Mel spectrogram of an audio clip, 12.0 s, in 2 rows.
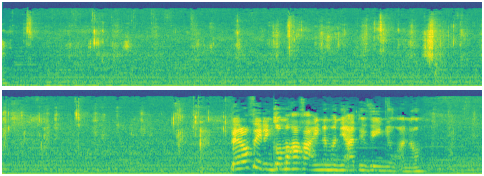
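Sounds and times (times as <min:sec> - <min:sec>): wet chewing with crackles: 0:00.0 - 0:09.0
steady low hum: 0:00.0 - 0:12.0.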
